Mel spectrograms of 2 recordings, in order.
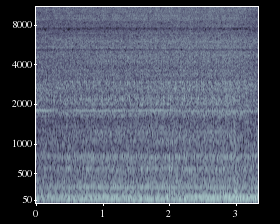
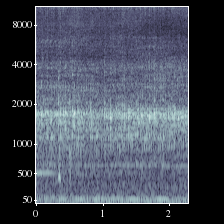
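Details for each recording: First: Toyota Avanza, previously overheated with engine work done, after replacing the alternator: the earlier rough noise from the belt area is gone. The engine now idles with a steady, even, smooth hum and sounds healthy. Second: Toyota Avanza previously overheated: idling engine with a rough, gritty whirr over it, steady and no knock; owner hopes it is external.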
